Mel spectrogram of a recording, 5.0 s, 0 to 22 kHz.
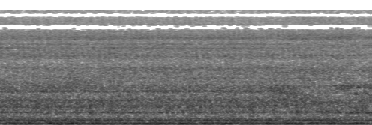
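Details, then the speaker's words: Twin Crusader 350 marine engines in a Pacemaker 36 SF, after fixing overheating caused by broken belts and a torn hose: steady even idle with a deep rumble, no knocking, smoke or leaks; sounds good. "no knocking no knocking no smoke no leaks sounds good"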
